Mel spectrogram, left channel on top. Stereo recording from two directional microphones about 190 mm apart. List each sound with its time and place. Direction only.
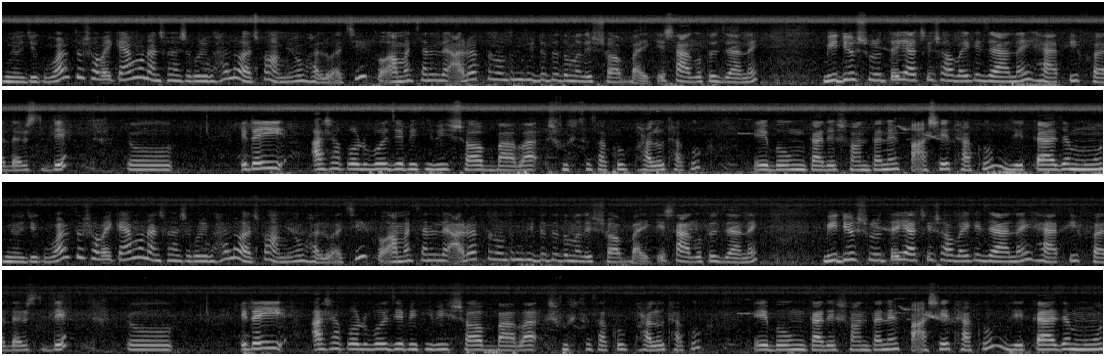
0.1 s speech: 5° left (ahead or behind)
